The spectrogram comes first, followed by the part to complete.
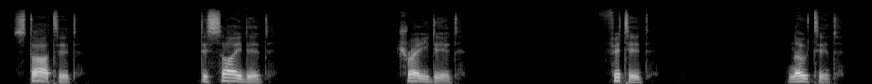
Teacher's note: After d and t, the final ed is pronounced id, as in did.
